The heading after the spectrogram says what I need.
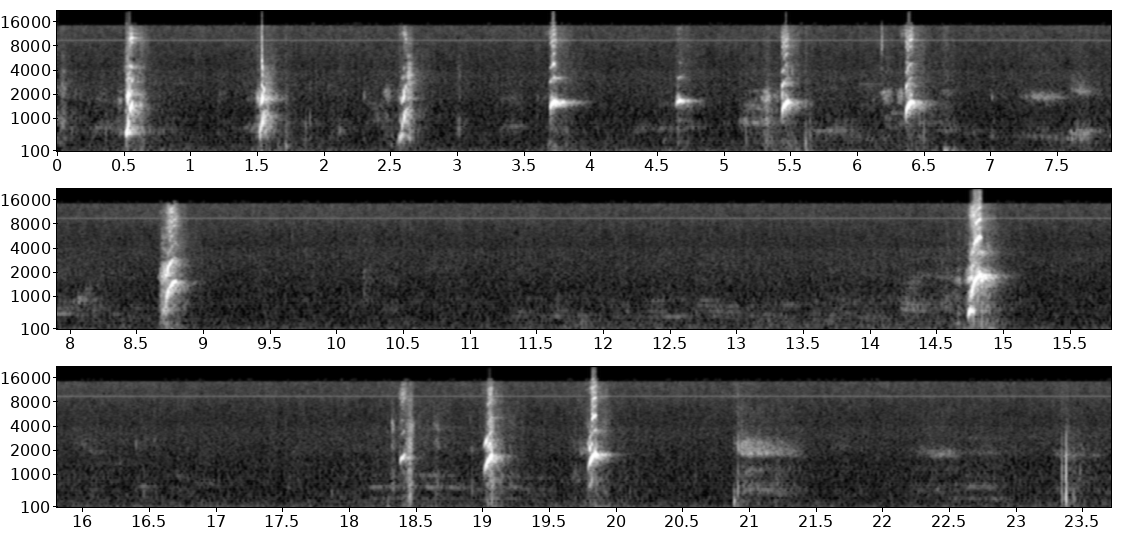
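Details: A long run of about fourteen to fifteen short, sharp sneezes, mostly closely spaced with quiet pauses; the person says such sneezing bouts happen all the time: repeated sneezing.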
